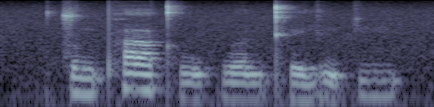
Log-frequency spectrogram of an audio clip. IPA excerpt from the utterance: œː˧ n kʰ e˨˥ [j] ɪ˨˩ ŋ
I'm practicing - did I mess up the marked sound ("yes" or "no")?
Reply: no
